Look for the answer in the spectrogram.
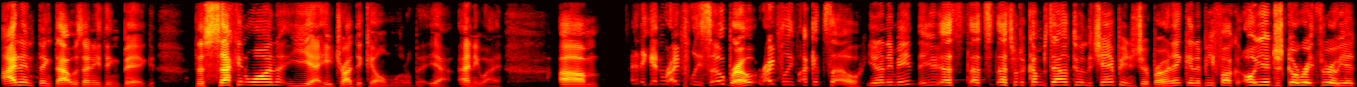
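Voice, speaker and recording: A man's voice: fairly high pitch, fairly bright tone, dry recording. A young man hosting a casual racing recap, ranting heatedly and swearing constantly. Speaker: F1 recap host. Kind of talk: casual commentary rant.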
